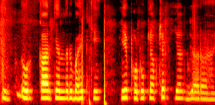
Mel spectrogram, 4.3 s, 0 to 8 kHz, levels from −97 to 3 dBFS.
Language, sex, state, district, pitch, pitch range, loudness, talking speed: Hindi, male, Maharashtra, Gondia, 205 Hz, 200-215 Hz, -22 LUFS, 180 wpm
